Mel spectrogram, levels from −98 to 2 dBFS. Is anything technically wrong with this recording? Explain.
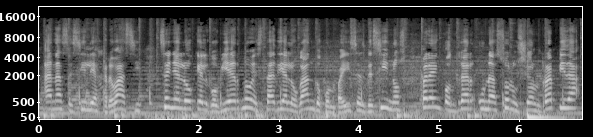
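No, nothing technically wrong can be heard here.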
